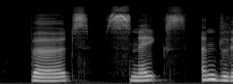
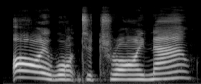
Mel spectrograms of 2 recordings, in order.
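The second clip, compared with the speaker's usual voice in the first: loud, slow eager claim; 5 semitones higher, 8 dB louder than usual. Acted. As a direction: demand a turn loudly. Eel volunteers.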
